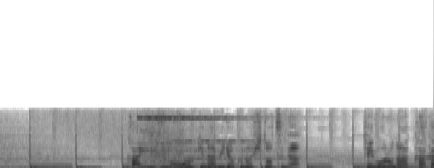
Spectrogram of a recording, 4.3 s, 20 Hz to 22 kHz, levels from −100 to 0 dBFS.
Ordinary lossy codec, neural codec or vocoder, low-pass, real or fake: none; none; none; real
